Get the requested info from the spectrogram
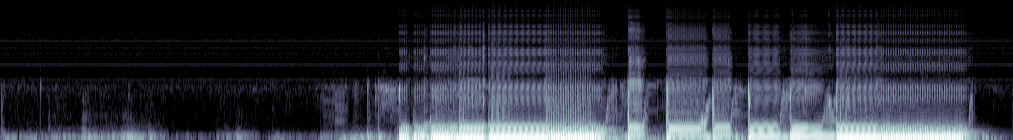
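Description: Electric bass played through an envelope filter (auto-wah) set to sweep downward, a short line of held notes and quick plucks. It starts loud about four seconds in after near quiet and stops shortly before the end.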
